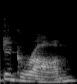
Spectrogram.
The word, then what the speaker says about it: deGrom: big deal one day his name's Jacob degrom you might have heard of him um it's pronounced to groom I believe but yes I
